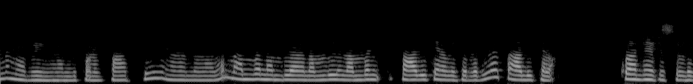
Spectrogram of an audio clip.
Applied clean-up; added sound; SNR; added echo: neural mask model Resemble Enhance denoiser.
